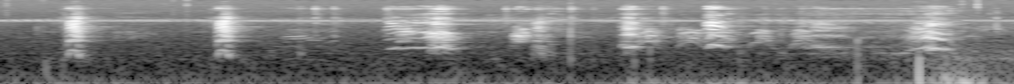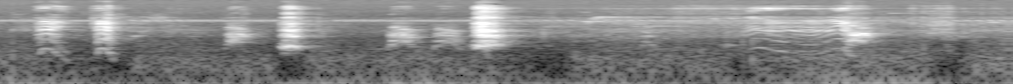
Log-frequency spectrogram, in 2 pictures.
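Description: A person imitates a dog, producing many short, sharp barks and yips mixed with whiny whimpering sounds in an irregular run over steady background noise.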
